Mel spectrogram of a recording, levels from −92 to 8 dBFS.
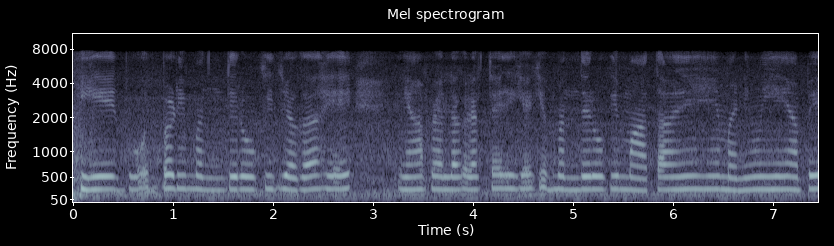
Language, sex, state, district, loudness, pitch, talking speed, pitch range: Hindi, female, Bihar, Jahanabad, -30 LUFS, 255 Hz, 170 wpm, 250-260 Hz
